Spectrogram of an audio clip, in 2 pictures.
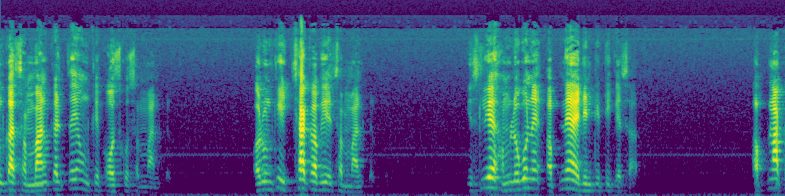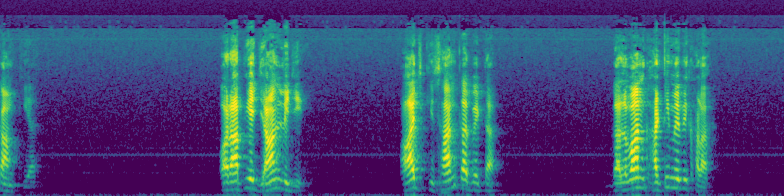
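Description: A man speaks into a microphone in short bursts, with long pauses between them.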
